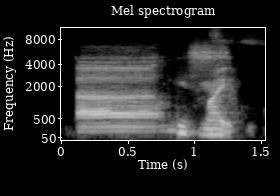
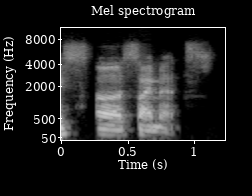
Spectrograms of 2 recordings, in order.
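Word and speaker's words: Seimetz: Smythe. Sorry? It's Amy Smythe. I forgot. I don't know how to pronounce her last name.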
